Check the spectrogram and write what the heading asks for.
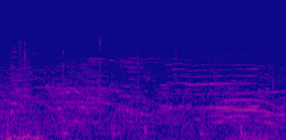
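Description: Near silence: faint outdoor stadium ambience with faint distant voices.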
